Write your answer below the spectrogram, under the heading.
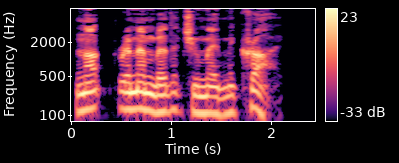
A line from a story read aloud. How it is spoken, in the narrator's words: said I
